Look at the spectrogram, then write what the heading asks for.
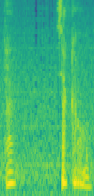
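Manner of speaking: gently soft, settling the crowd; calming, soft. Real, not acted. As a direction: hush them down gently. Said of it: "orar baixinho".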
